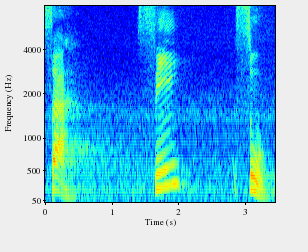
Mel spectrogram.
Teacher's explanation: ujung lidah di antara dua gigi seri kita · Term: huruf sa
